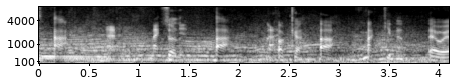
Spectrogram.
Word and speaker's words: Mäkinen: So the A with the 2 dots above it, yeah, is that a long A or a hard A? Like, is it R? Like The A with dots. Yeah, like the A. Like Tommi Mäkinen. Yeah, like that. It's Mäkinen.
